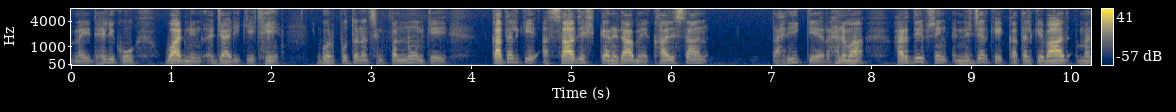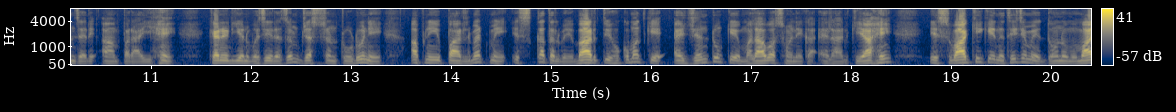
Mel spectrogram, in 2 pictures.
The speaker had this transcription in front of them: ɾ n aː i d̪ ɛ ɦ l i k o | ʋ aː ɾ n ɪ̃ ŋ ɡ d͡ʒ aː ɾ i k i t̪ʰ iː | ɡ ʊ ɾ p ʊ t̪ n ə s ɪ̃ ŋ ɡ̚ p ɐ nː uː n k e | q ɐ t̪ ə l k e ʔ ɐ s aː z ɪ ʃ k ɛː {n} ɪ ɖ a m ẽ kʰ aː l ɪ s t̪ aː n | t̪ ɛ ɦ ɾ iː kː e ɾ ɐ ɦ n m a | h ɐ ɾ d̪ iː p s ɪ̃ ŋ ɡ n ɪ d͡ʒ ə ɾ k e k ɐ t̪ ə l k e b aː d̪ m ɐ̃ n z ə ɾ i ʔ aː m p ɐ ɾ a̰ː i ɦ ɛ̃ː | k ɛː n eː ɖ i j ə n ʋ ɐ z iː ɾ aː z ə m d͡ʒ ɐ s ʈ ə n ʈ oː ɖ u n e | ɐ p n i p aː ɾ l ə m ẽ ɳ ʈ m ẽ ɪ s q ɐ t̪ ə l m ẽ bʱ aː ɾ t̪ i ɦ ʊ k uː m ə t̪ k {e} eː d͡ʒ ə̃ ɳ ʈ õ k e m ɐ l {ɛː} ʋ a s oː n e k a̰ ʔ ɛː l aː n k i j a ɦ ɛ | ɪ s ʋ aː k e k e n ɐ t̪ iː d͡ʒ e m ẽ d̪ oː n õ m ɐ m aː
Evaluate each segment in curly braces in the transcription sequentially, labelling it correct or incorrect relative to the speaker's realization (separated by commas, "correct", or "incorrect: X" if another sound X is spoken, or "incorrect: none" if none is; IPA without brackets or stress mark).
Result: correct, correct, incorrect: aː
